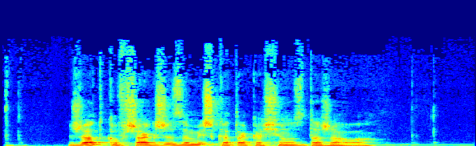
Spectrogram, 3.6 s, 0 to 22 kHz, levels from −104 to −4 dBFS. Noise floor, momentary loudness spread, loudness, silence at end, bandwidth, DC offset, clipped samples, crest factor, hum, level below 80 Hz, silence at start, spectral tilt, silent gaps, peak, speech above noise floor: -55 dBFS; 10 LU; -23 LUFS; 0.75 s; 16 kHz; under 0.1%; under 0.1%; 20 dB; none; -44 dBFS; 0.05 s; -5 dB/octave; none; -4 dBFS; 33 dB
